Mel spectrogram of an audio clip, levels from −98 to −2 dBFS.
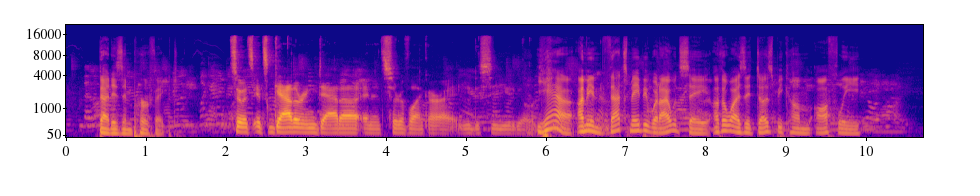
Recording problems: background chatter; faint; throughout; 3 voices, 20 dB below the speech

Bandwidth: 15 kHz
